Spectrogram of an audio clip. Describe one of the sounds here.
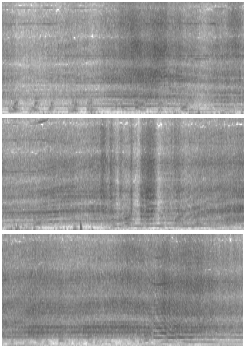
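A model airplane engine whines steadily, rising and falling in pitch as it passes.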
